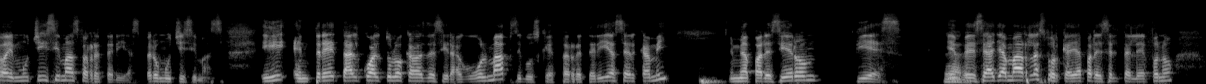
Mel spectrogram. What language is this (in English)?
Spanish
